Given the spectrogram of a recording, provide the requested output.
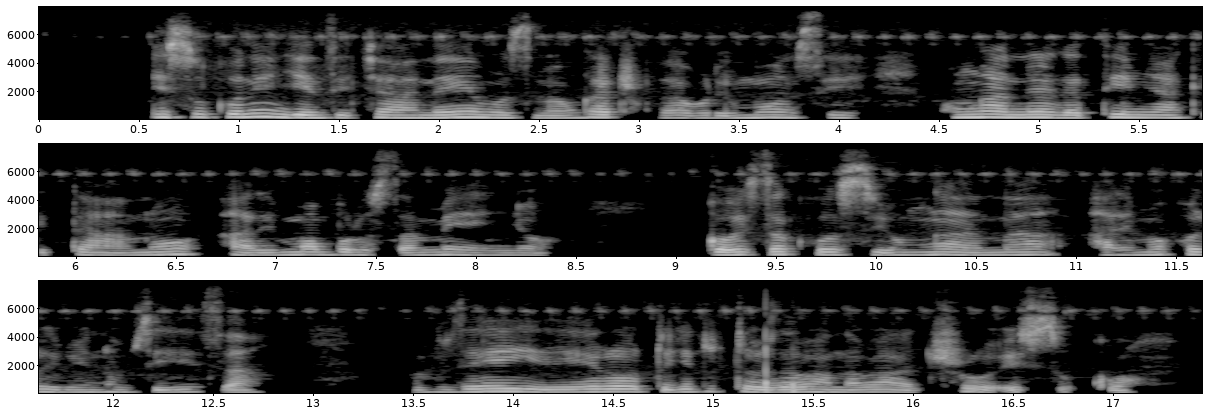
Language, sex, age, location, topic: Kinyarwanda, female, 18-24, Kigali, health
